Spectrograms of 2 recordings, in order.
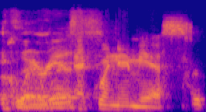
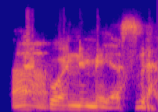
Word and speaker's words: Equanimeous: Equanimeous. Yeah. Equanimeous. The age of Aquarius.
